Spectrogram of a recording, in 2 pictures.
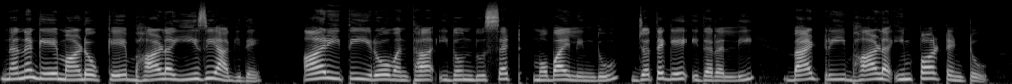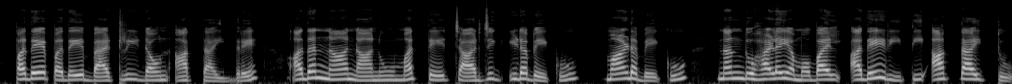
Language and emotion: Kannada, neutral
